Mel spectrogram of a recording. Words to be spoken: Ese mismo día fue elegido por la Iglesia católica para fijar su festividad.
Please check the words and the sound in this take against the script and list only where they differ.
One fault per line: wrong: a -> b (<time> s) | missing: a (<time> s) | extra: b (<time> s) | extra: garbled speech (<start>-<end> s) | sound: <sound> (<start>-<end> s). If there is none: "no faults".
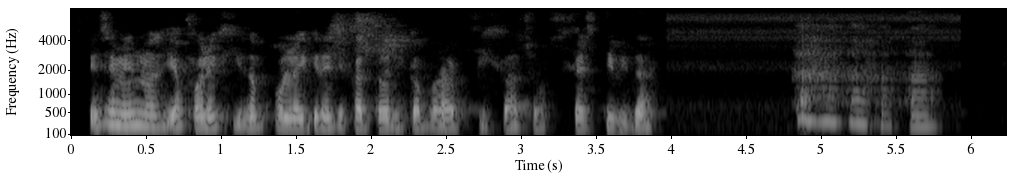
sound: laugh (4.8-5.8 s)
